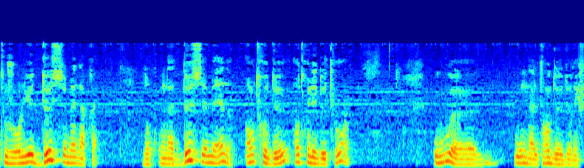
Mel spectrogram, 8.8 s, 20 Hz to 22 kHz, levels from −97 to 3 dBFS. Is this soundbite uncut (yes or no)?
yes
